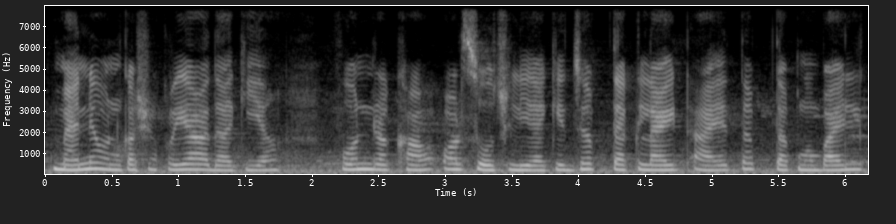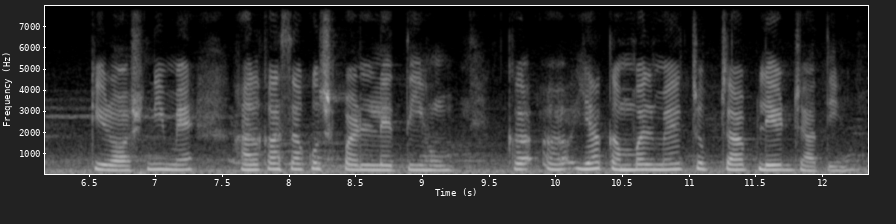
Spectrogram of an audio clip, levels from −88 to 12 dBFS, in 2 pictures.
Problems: constant background noise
